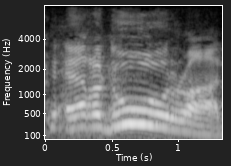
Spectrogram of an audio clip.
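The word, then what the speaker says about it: Herradura: it's uh it's it's starts with an H but the proper pronunciation is er er can we can anybody ER ER eradura that's it uh which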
